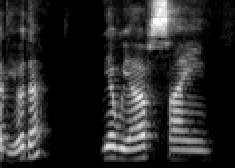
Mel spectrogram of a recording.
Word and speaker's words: sin: their short forms are sign which is s-i-n is not a sin is not pronounced as sin this is pronounced as sign s-i-n though this spelling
